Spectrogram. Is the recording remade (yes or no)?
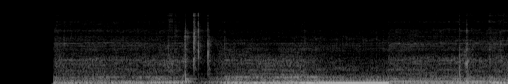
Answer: yes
